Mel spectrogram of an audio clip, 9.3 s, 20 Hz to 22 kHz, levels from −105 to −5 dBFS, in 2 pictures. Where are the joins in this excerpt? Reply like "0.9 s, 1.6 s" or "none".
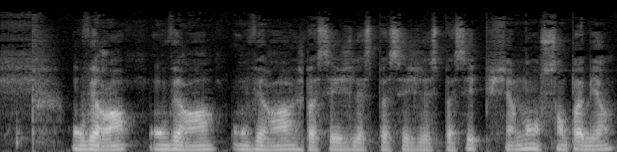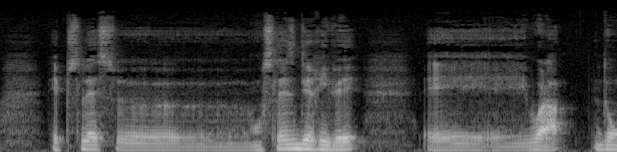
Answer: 2.3 s, 5.1 s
